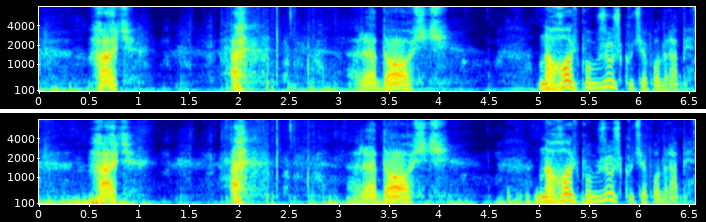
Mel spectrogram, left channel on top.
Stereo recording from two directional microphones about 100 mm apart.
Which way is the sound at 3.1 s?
15° right (ahead or behind).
